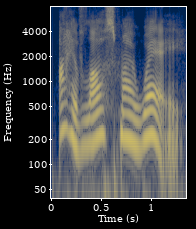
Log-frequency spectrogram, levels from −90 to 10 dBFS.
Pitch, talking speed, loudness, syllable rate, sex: 200 Hz, 220 wpm, -16 LUFS, 4.1 syllables/s, female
